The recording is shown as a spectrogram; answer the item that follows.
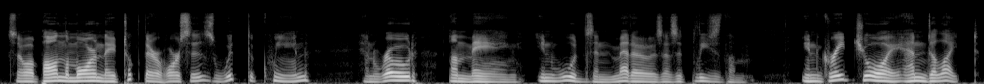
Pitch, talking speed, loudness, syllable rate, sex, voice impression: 145 Hz, 170 wpm, -19 LUFS, 4.0 syllables/s, male, masculine, adult-like, refreshing, slightly sincere, friendly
